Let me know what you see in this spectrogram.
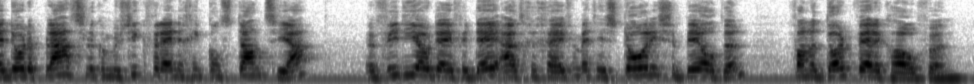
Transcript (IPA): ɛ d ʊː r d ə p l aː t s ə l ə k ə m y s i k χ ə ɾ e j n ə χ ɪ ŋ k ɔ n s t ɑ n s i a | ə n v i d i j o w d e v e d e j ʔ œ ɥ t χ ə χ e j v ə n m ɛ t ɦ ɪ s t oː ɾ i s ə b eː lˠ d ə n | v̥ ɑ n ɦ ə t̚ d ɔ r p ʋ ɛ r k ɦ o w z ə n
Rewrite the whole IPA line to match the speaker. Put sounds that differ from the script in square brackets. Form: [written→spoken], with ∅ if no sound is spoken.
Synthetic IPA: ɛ d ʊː [r→ɹ] d ə p l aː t s ə l ə k ə m y [s→z] i k [χ→f] ə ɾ e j n ə χ ɪ ŋ k ɔ n s t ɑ n s i a | ə n v i d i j o w d e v e d e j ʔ œ ɥ t χ ə χ e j v ə n m ɛ t ɦ ɪ s t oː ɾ i s ə b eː lˠ d ə n | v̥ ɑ n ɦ ə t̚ d ɔ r p ʋ ɛ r k ɦ o w [z→v] ə n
